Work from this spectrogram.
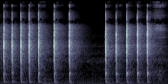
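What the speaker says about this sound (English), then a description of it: "I'm going to go ahead and knock that on the cutting board." A utensil raps against a wooden cutting board while leftover chicken stock solids are knocked loose: a close, sharp series of about fourteen dry taps in two quick bursts, separated by a brief pause.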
